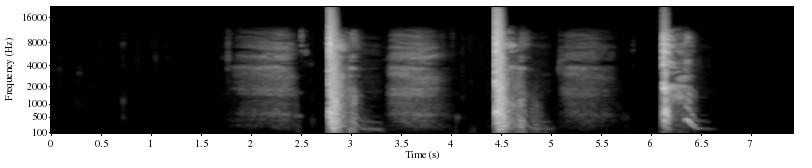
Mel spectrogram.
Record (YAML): three_cough_length: 7.4 s
three_cough_amplitude: 32768
three_cough_signal_mean_std_ratio: 0.23
survey_phase: beta (2021-08-13 to 2022-03-07)
age: 18-44
gender: Female
wearing_mask: 'No'
symptom_cough_any: true
symptom_onset: 3 days
smoker_status: Ex-smoker
respiratory_condition_asthma: false
respiratory_condition_other: false
recruitment_source: REACT
submission_delay: 1 day
covid_test_result: Negative
covid_test_method: RT-qPCR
